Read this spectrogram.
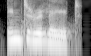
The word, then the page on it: interrelate: Indian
